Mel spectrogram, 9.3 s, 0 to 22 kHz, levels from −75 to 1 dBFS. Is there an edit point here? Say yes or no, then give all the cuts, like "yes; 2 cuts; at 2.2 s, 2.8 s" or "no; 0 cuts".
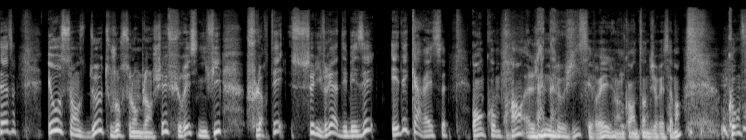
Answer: yes; 1 cut; at 5.8 s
